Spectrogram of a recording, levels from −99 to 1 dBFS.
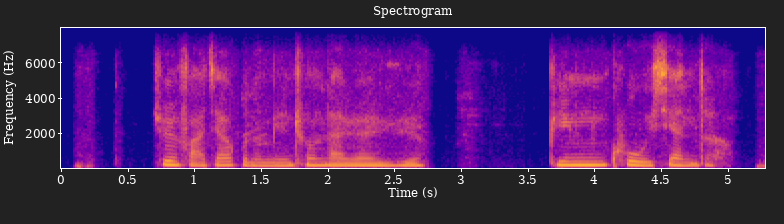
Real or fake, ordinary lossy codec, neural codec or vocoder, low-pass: real; Opus, 32 kbps; none; 7.2 kHz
